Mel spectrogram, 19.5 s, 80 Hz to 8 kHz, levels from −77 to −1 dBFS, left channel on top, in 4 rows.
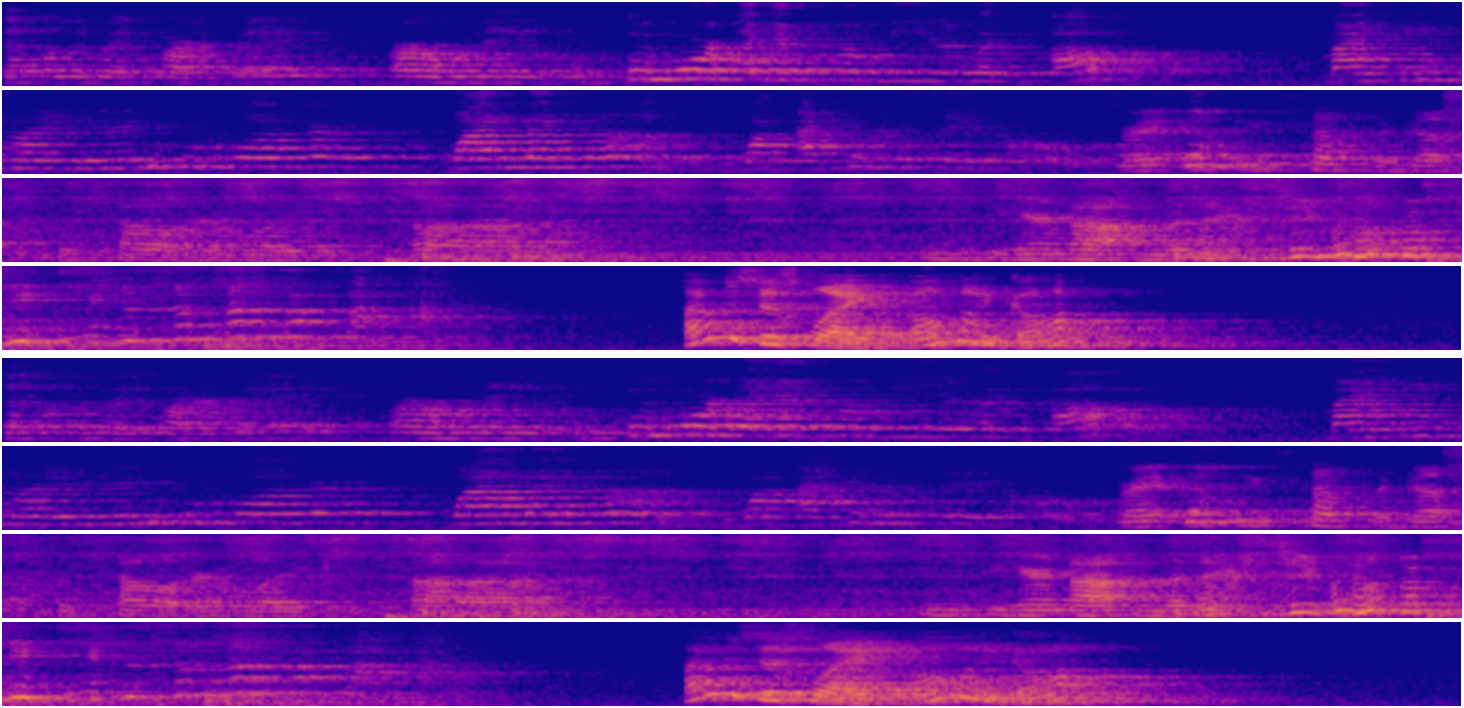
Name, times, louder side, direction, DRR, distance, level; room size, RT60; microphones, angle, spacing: voice 1, 0.0-3.7 4.4-6.0 6.3-8.9 15.2-16.0, left 2 dB, 40° left, -2 dB, 2.1 m, -41 dB
voice 2, 8.6-10.7 11.1-11.6 12.8-15.0, right 1 dB, 25° right, 3 dB, 0.7 m, -33 dB
sound 1, 9.7-16.1, left 1 dB, 5° left, 1.9 m, -42 dB
voice 3, 16.9-18.1, left 1 dB, 75° left, 3 dB, 1.6 m, -26 dB
10.0 x 7.6 x 5.5 m, 1.4 s
head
